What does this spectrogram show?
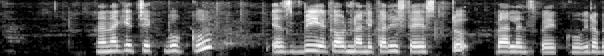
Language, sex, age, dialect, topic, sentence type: Kannada, female, 18-24, Coastal/Dakshin, banking, question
